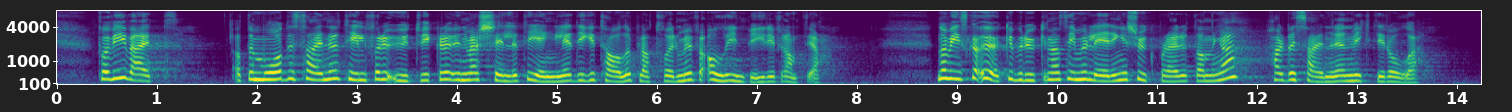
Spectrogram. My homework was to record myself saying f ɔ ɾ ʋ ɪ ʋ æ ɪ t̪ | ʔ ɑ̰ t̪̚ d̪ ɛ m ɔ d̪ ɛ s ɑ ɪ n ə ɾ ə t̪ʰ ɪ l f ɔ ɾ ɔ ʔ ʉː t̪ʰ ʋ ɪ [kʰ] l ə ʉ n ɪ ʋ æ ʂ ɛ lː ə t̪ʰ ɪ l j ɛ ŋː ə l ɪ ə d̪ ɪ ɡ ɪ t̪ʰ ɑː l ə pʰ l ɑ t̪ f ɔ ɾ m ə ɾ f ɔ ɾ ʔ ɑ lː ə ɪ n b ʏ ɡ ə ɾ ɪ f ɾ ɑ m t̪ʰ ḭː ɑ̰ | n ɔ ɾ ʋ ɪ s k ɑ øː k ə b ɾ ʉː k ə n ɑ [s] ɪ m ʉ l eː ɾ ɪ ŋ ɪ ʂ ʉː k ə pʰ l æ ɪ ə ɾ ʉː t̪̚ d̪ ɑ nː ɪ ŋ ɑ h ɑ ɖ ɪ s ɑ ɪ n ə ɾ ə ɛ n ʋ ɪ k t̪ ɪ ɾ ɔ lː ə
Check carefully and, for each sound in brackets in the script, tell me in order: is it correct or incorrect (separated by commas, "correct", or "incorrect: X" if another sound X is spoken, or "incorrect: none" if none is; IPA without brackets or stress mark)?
incorrect: k, correct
